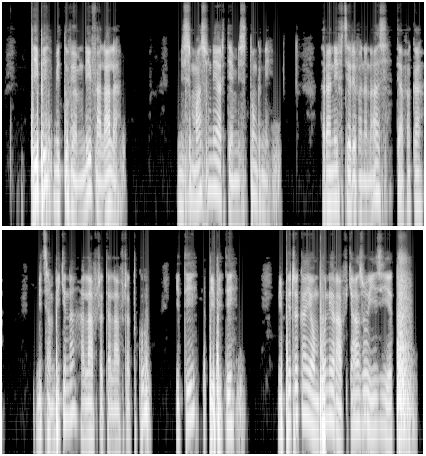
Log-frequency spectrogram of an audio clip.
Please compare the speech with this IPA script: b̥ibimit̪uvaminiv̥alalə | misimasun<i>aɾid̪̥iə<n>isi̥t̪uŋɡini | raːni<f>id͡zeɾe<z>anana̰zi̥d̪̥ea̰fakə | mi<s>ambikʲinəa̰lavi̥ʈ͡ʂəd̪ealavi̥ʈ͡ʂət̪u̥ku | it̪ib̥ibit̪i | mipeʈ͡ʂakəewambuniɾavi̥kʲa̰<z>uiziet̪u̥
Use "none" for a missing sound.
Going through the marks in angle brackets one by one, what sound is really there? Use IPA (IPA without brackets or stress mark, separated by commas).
i, m, f, v, t͡s, z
